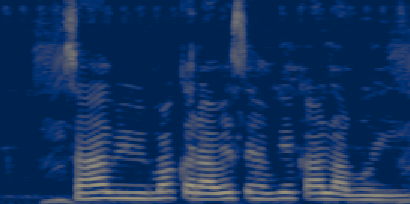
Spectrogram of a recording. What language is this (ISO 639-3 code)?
bho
